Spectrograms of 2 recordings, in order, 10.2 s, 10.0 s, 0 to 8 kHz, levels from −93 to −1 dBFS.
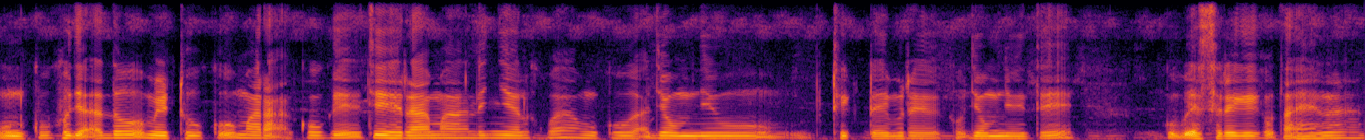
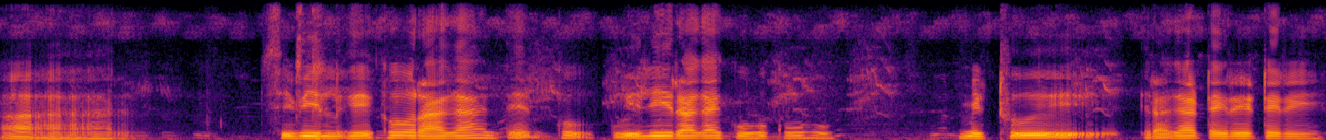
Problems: constant background noise, continuous background conversations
